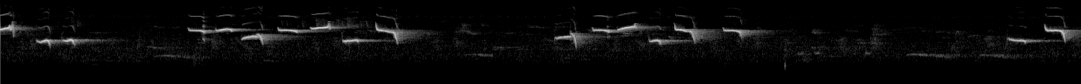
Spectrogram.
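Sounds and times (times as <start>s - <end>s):
Madagascar magpie-robin song of loud whistled and slurred notes: 0.0s - 10.8s.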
